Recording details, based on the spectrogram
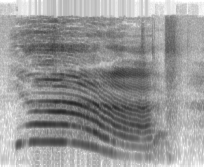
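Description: A cat lets out a single long, drawn-out meow that rises and then slowly falls, loud and close, lasting about two seconds before fading into quiet.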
